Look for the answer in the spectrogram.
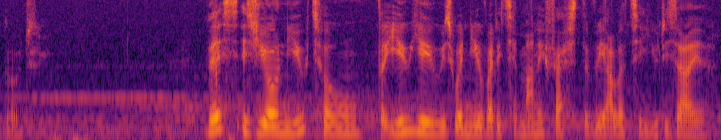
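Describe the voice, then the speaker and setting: A woman narrating a guided meditation in a soothing, measured, instructive manner. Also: medium pitch, flat delivery, dark tone. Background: background music.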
